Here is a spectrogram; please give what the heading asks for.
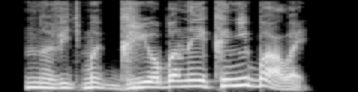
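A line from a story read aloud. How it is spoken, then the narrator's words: Nearly yelling. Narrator (Russian): чуть не заорал Рика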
